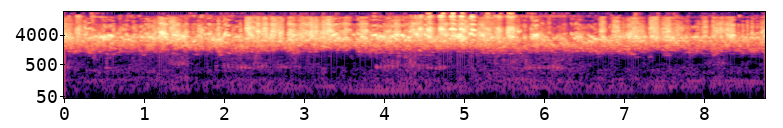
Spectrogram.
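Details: Chattering budgerigars give a continuous mix of bright chirps, rasping notes and rapid warbling, with several overlapping voices at a fairly even level.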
